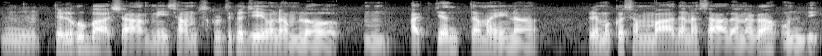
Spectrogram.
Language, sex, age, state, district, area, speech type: Telugu, male, 18-30, Andhra Pradesh, N T Rama Rao, urban, spontaneous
